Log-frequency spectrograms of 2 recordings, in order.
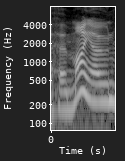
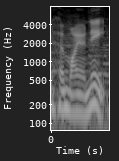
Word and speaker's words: Hermione: pronounce her name properly he calls her her my own rather than her my Anu so a miney decides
